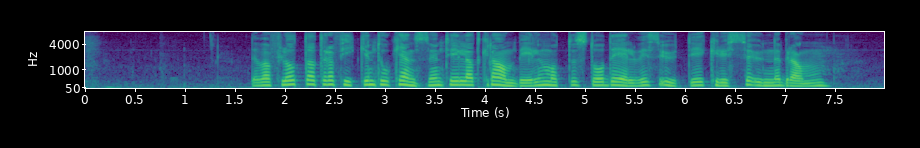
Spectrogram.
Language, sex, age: Norwegian, female, 32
